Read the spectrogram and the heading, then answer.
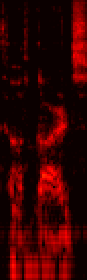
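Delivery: muttering. Voicing a character who mutters about the guards: mumbling. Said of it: "I just mumble in my mouth".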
